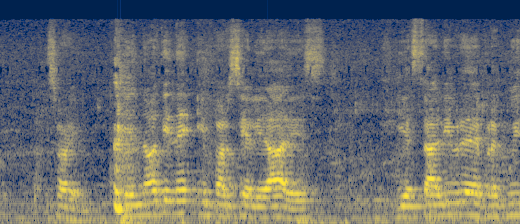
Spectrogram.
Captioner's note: Spanish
